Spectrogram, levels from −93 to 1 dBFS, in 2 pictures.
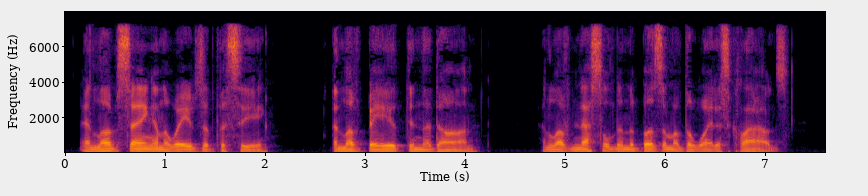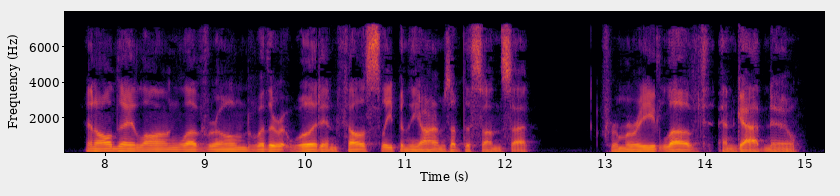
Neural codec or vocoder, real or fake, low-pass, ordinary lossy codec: codec, 24 kHz, 6 kbps, HILCodec; fake; 7.2 kHz; MP3, 48 kbps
